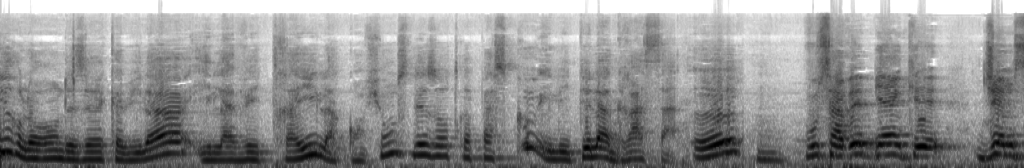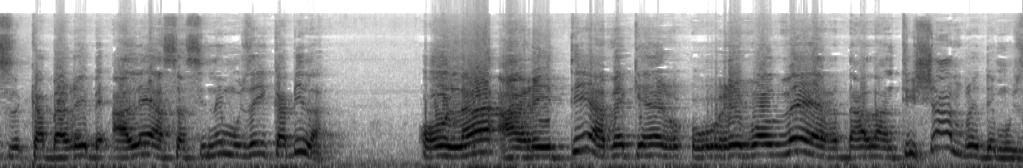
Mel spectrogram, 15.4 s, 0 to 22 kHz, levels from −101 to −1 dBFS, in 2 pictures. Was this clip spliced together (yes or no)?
yes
